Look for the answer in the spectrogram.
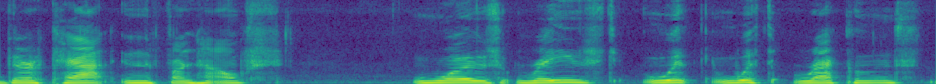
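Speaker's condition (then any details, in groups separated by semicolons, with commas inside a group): Cerebral palsy; cannot walk, crawls to get around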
